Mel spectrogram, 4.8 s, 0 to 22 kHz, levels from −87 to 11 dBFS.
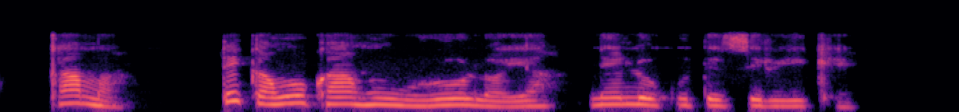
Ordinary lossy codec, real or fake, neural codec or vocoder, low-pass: Opus, 32 kbps; real; none; 7.2 kHz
